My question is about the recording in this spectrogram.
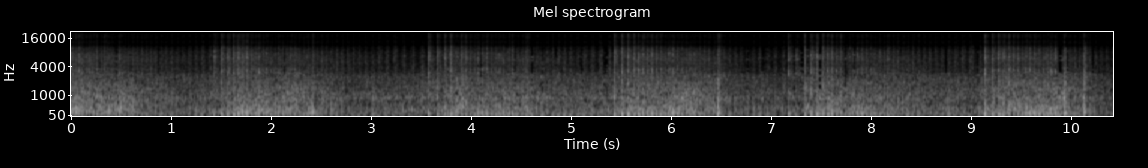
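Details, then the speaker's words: Free old snowblower small engine, first start after cleanup, no choke: speed rises and falls about every two seconds; no response from idle adjusting screw; blocked carburetor idle circuit, carb to be soaked in ultrasonic cleaner. "my fault I didn't pull the idle circuit out has no idle circuit we gotta go take that car block soak it so you can get to come clear no response from the adjusting screw neither"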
